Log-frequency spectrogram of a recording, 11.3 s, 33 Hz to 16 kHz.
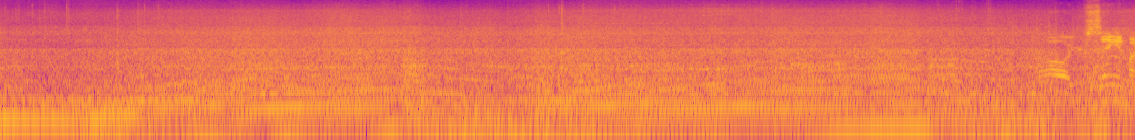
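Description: A 1970 Chevelle SS convertible with a 454 and a Tremec TKX five-speed cruises along, its engine and road rumble forming a steady, fairly loud drone throughout.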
